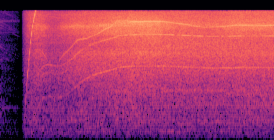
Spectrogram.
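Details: Dental drill recording switched on and off, made as ASMR sleep sounds: a high-pitched whine rises sharply as the drill starts, then holds at a steady shrill spin.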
